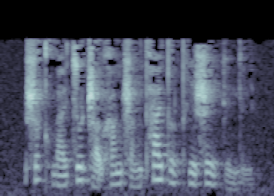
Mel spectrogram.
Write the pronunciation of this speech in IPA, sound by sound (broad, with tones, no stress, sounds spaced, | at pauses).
ʂ ɤ˥ kʰ w a˧˥ ɪ̯ t͡s u˥ ʈ͡ʂ ɑ̰˨˩ ʊ̯ x ɑ˥ ŋ ʂ ɑ˧˥ ŋ t̪ʰ a˥ ɪ̯ t̪ ɤ˥˧ t̪ʰ i˥˧ ʂ e˥˩ ɪ̯ k e˩ ɪ̯ m j ɛ˩ n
